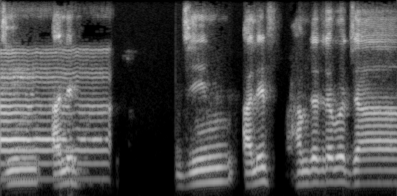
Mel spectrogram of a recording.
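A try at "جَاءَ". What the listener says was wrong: না, হামজা নয়, মাদ, উপরে যে চিহ্নটা মাদ বলা হয়, মিম আলিফ দাল, মিম, মিম ময়াকার দ, মাদ, বাংলায় থেকে। জিম আলিফ মাদ জাবার যা। হামজা জাবার আ,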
